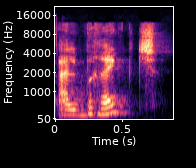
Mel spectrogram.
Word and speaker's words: Albrecht: Et puis, comme tu l'as dit, Marie-Lise, notre cher Albrecht, on Oui, le prononce comme ça, va être avec vous aussi pour cette visite-là.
